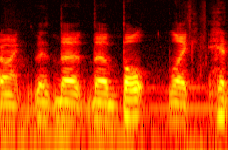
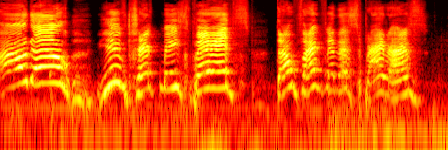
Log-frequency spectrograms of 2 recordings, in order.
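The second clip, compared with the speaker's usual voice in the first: shrill, very high, very loud panicked goblin voice; 14 dB louder than usual. Voicing a goblin being dragged away by spiders: panicked goblin voice. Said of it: "during that freak out".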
